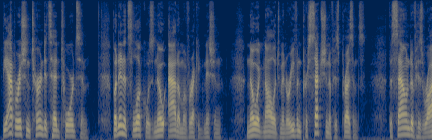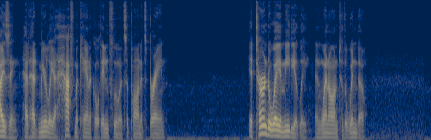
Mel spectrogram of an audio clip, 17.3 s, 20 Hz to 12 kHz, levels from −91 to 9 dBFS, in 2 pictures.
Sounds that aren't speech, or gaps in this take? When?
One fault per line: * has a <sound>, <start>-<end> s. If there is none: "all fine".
all fine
